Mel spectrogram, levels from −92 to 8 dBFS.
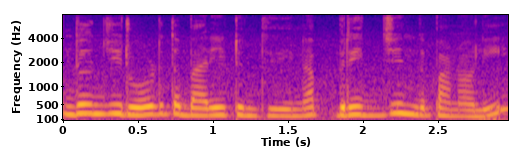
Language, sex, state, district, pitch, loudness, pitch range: Tulu, female, Karnataka, Dakshina Kannada, 210 Hz, -16 LUFS, 200-230 Hz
